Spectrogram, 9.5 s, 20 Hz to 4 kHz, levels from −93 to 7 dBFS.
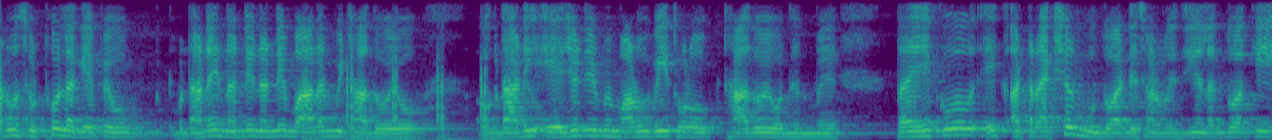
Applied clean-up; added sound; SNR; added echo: none; Knock / Wood; 13 dB; reverberation time 0.5 s.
